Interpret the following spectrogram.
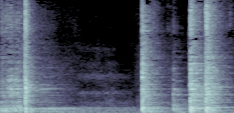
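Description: Metal clanking as the drip tray of a countertop air fryer oven is pulled out and handled: one knock shortly in, then two sharp clanks close together near the end.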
